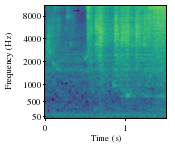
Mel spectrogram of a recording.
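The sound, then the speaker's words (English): A hissing jet of water from a toilet seat bidet wash, with the water pressure turned on, bursts on abruptly after a brief low rumble and keeps spraying steadily and loudly, shooting far, with no voices. “Hey, that is pretty intense, and it shoots pretty far. Okay, so that was the bidet wash.”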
